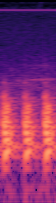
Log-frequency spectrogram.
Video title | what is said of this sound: How to Locate Stud in Wall Without Using Stud Finder? | it goes up a little bit higher pitched and it feels a little bit tighter right there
